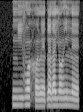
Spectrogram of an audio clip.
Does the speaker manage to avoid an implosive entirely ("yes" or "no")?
no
